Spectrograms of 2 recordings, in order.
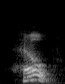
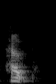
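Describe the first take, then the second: First: The energy is held on the L sound. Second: The energy is not held on the L. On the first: The speaker calls it right. "You hear I put all the energy in L" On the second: The speaker calls it wrong. "not help"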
